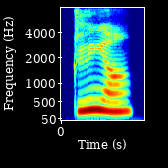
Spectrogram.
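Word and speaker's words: client: को हम बोलेंगे क्रिया अब देखिए स्पेलिंग यहां पे क्लाइंट वाली है ओके स्पेलिंग सेम क्लाइंट प जो हम इंग्लिश में यूज करते हैं बट प्रोनंसिएशन विल बी कया कया टया इन फ्रेंच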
